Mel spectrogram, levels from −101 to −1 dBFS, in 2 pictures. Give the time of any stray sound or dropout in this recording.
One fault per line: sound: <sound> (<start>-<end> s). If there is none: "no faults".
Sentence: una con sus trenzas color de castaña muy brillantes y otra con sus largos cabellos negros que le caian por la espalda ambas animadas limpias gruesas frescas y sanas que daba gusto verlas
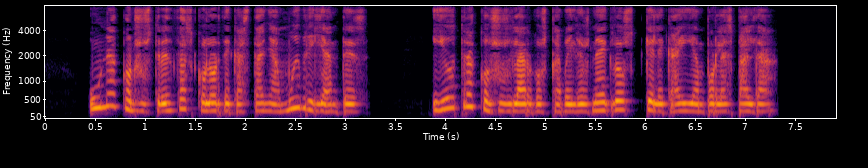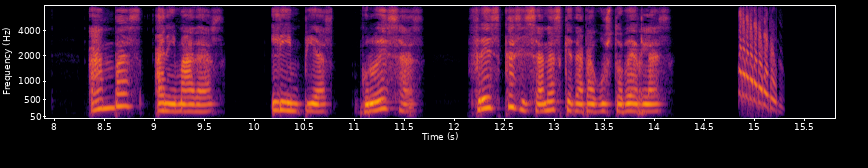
sound: chirp (14.9-15.3 s)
